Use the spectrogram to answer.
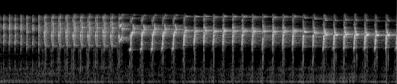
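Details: Lovebird ngekek used to prompt another lovebird to call, a rapid high chattering trill of steady pulses that shifts slightly lower midway and continues throughout, over faint low hum.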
